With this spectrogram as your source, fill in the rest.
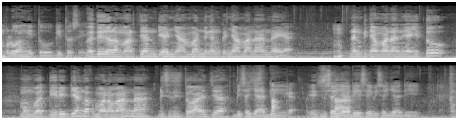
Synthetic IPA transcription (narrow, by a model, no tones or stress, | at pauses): pəluaŋit̪uɡit̪usɪhbəɾat̪idalamart̪iandiaɲamandəŋankəɲamanaɲaja | dankəɲamananɲait̪u | məmbuat̪̚diɾidiaŋɡaʔkəmanamanadisit̪usit̪uad͡ʒabisad͡ʒad | bisad͡ʒadisɪhbisad͡ʒadi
